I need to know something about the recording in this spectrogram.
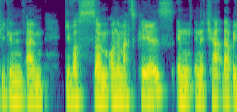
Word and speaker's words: onomatopoeia: So the reason why I'm saying it like this, it's a bit funny, is if you think of the boy's name Joe, J-O-E, it's spelled similar to this, P-O-E, P-O-E.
